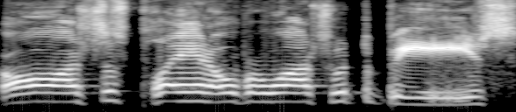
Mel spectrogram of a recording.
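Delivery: put-on high-pitched grandpa voice. Speaker imagines answering the grandkids' question years from now: grandpa voice. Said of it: "that's my grandpa voice".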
